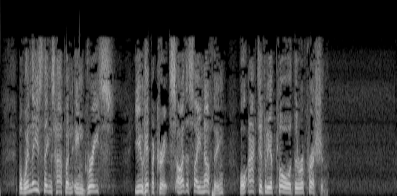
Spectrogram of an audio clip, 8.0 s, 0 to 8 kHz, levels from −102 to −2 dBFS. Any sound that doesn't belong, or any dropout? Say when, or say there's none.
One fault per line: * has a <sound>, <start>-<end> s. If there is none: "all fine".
all fine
